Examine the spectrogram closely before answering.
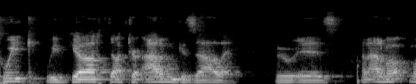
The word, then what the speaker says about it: Gazzaley: Adam Gazzaley, who is, and Adam, am I pronouncing that right? Just to double check. Gazzaley.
